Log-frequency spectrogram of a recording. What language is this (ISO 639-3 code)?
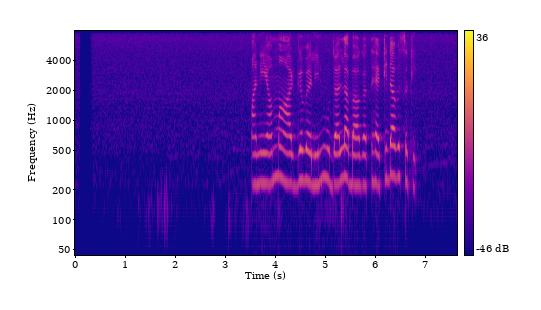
sin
